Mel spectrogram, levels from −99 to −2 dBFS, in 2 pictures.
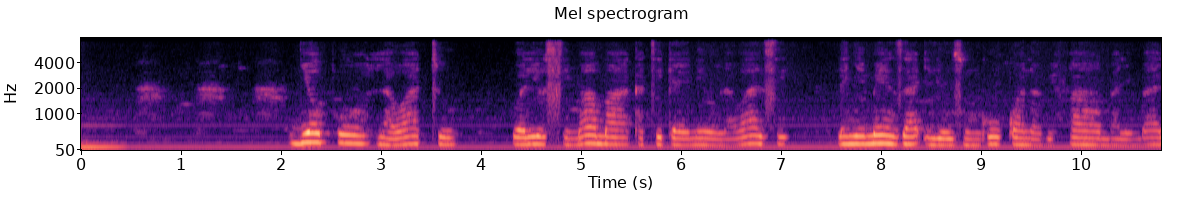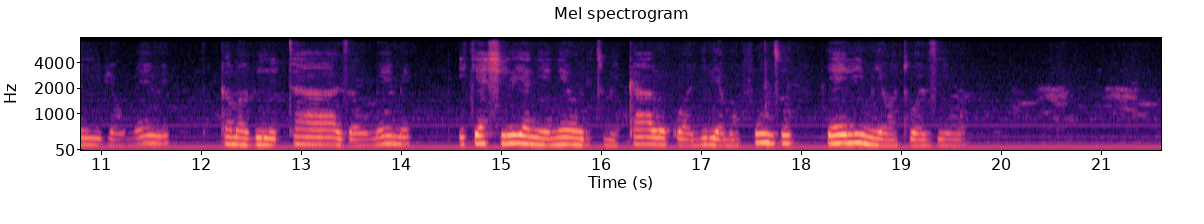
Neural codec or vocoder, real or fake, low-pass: none; real; 7.2 kHz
